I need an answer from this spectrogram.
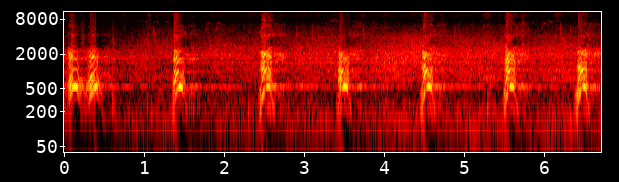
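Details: Dobermann barking steadily: an opening quick double bark, then single loud, sharp barks repeated about once a second, each with a clear ringing tone and short echo, over a quiet background.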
